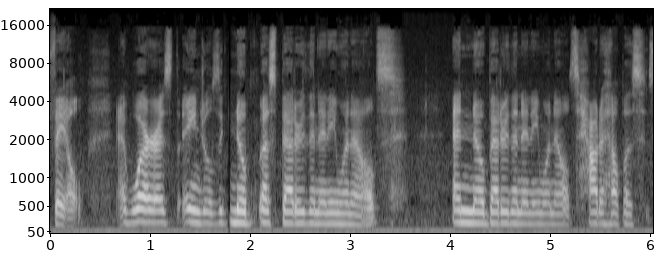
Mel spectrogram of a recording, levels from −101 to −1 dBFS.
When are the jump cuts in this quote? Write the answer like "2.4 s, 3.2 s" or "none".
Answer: 1.7 s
